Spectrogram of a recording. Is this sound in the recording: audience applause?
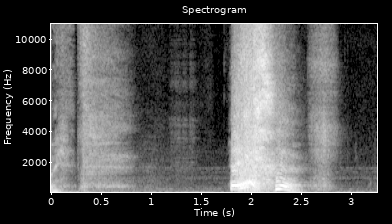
no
